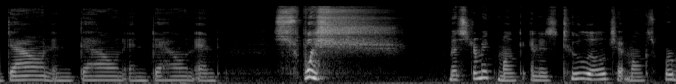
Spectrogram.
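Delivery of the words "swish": breathy high whoosh of wind; a loud wind swish. A narrator's reading. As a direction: blow it out like a gust. Storm blows chipmunks out.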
